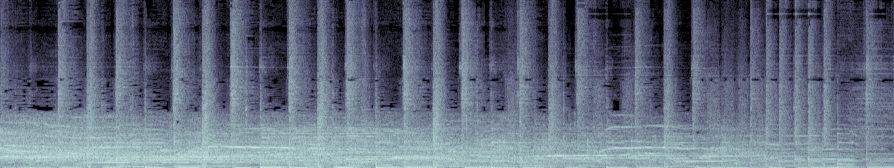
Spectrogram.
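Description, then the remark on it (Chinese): A crowd claps and cheers continuously to welcome a female guest onto a show broadcast from Changchun, with whoops and high excited shouts over a dense, steady wash of applause that holds loud for the whole stretch and dips slightly at the end. “让我们闲言少叙，用热烈的掌声欢迎她”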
